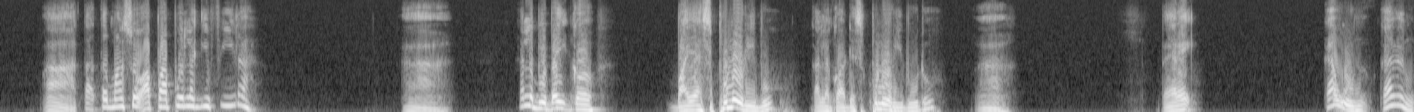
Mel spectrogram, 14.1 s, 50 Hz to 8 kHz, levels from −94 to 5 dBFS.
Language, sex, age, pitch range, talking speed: Malay, male, 50-69, 90-115 Hz, 100 wpm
